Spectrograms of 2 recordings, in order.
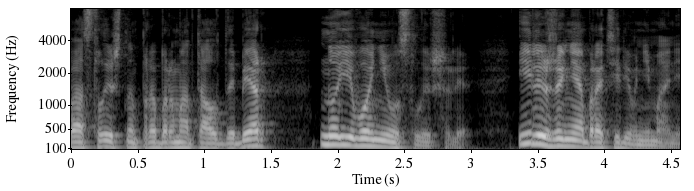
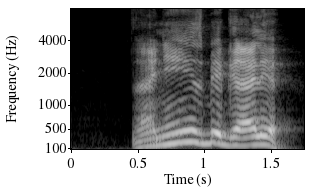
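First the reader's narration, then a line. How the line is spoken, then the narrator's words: Snorting sickle. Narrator (Russian): хмыкнул серп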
